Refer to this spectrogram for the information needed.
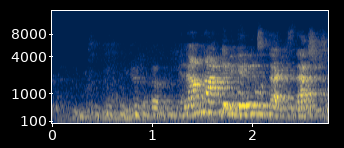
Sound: audience laughing

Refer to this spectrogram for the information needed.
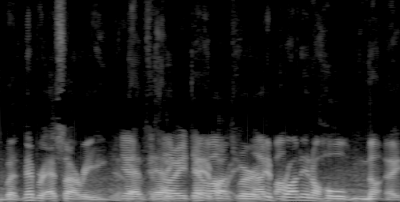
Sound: group chattering

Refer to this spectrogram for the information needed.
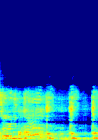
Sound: voice crack

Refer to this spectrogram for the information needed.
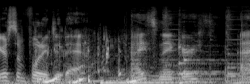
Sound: bubbles gurgle

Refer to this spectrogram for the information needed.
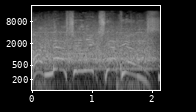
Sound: cheers and applause

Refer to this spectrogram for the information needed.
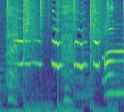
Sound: wheels creaking

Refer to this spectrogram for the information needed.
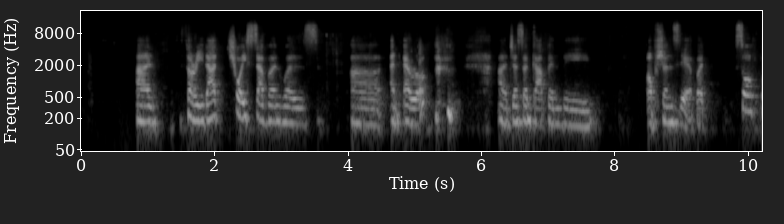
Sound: laugh

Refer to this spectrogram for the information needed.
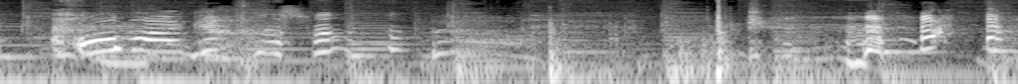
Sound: laughing

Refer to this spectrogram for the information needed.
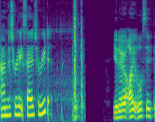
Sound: tape recoder clicks off

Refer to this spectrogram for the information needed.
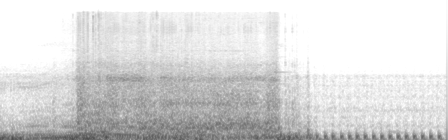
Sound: loud metal scraping

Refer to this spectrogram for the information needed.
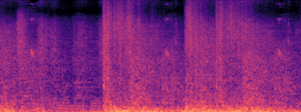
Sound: explosion; rapid explosions

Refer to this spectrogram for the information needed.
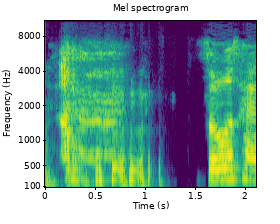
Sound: laughing

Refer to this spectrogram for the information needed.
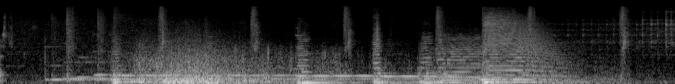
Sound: soft playful music; thunder crashing

